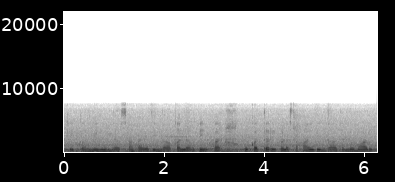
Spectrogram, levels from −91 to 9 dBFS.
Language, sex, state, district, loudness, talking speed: Kannada, female, Karnataka, Raichur, -18 LUFS, 105 wpm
